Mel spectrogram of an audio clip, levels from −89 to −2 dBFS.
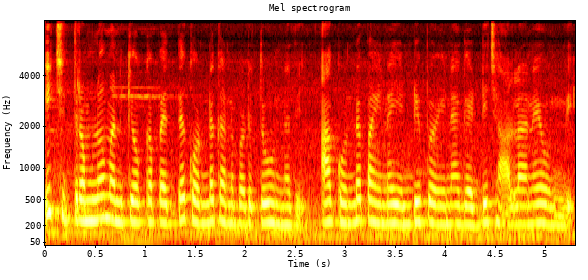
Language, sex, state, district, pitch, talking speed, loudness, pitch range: Telugu, female, Andhra Pradesh, Srikakulam, 230 Hz, 170 wpm, -15 LUFS, 220-245 Hz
